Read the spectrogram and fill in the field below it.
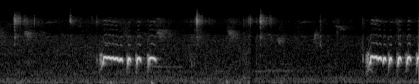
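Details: Zebra dove (perkutut) in lively manggung song, used as a lure for wild birds: two clipped bursts of rapid, level cooing notes, the first note of each run longer, separated by a quiet gap of faint ticks.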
